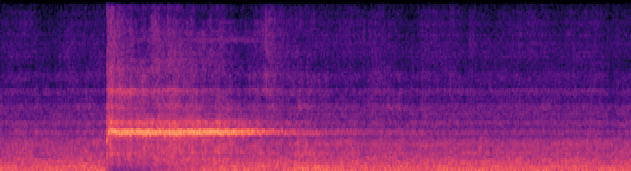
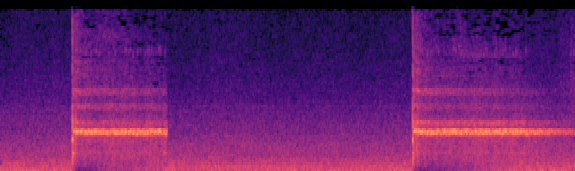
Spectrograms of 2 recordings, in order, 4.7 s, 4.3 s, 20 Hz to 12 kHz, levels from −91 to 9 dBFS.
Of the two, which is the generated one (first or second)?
first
